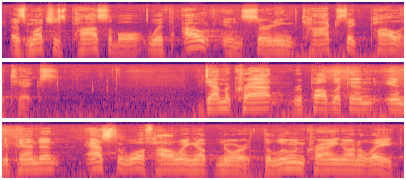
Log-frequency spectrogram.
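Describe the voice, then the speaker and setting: A middle-aged man with a raspy voice giving an earnest speech at a rally in a rhythmic, declamatory way. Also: mid-range voice, fairly even intonation, measured pace, a little mellow, big-room sound, a little hiss or hum. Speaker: outdoor TV host giving a speech.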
